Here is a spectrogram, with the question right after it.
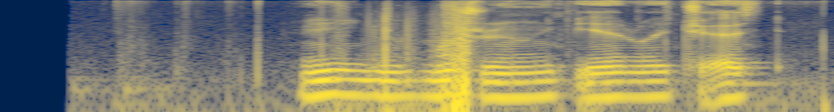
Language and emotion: Russian, neutral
